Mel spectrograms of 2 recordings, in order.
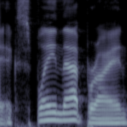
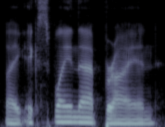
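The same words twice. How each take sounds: First: Slogan read. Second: Said in the usual way. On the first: Shown as a demonstration. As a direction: announce it like a catchy slogan. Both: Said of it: "we should make shirts that say".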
